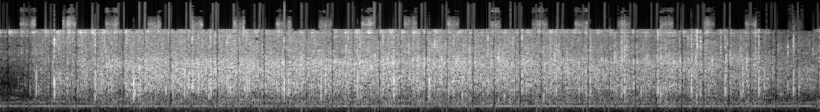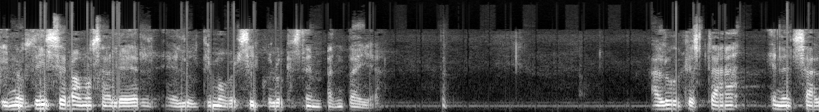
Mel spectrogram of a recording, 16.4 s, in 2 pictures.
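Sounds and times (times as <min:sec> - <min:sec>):
audience applauding: 0:00.0 - 0:08.8
speech: 0:08.2 - 0:12.1, 0:14.8 - 0:16.3.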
